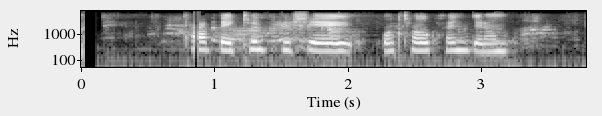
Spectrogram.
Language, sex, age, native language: Icelandic, male, 12, Icelandic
